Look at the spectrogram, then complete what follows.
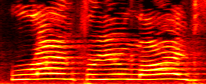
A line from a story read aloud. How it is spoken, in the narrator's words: shouted Zeke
